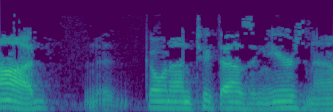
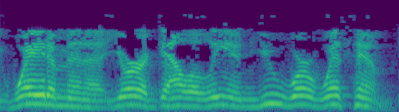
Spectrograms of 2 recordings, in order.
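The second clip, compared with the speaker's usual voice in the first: loud accusation; 3 semitones higher, 9 dB louder than usual. Acted. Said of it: "and they say".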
